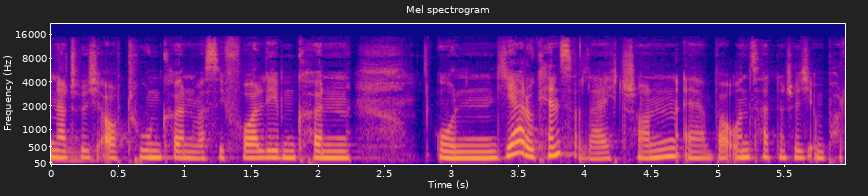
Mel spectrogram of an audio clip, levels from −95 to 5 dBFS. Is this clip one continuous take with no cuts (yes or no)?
no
